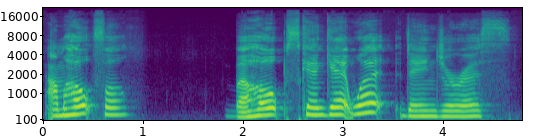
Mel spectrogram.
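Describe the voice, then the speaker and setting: A woman's voice: fairly high pitch, slow, a little mellow, clear, resonant tone. A woman from Kenya with a Kenyan accent, chatting casually to viewers on a live stream about a TV show. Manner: chatty, addresses viewers as y'all.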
